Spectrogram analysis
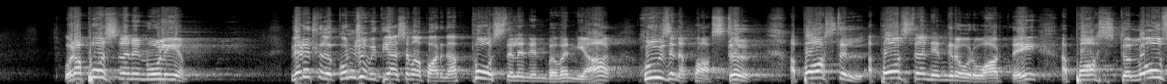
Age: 30-49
